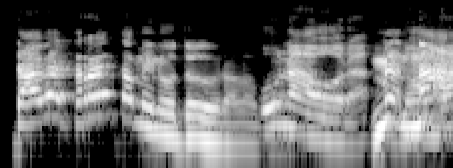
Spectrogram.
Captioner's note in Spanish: Hablando en idioma extranjero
